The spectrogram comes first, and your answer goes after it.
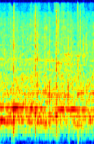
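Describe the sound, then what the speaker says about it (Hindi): Studio audience applause on a Hindi TV show, steady moderate clapping with a few sharper claps standing out, continuous through the short stretch. "एक बार जोरदार तालियां।"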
